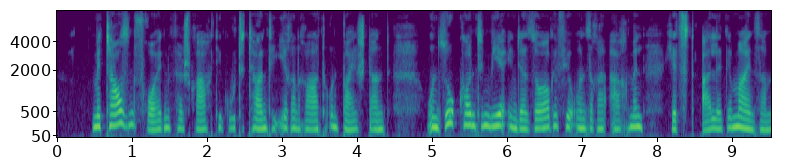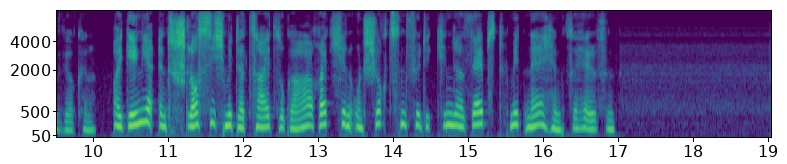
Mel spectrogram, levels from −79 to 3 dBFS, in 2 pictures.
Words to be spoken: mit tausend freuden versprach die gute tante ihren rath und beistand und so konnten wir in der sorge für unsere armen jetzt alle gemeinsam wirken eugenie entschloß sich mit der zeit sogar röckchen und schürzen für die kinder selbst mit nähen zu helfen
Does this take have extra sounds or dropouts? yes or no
no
